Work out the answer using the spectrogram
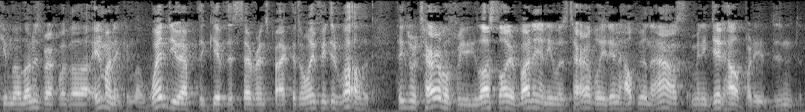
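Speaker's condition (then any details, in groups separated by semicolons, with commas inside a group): No condition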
